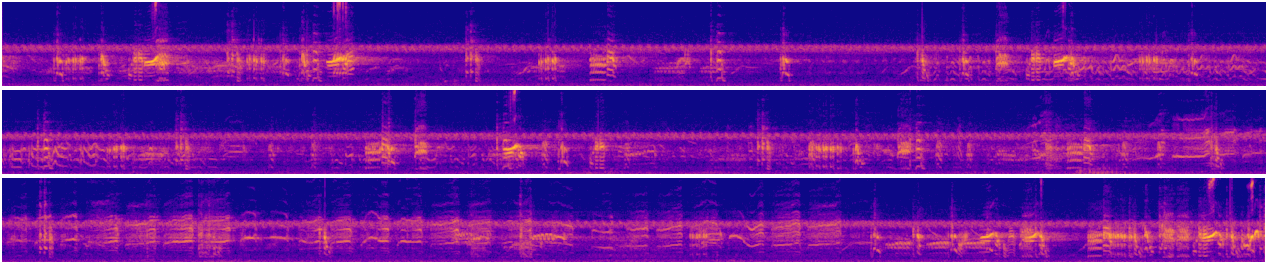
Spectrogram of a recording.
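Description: Wild birds chirping and calling in many short, quick notes over a steady high-pitched insect drone.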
